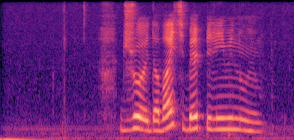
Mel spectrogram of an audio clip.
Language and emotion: Russian, neutral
